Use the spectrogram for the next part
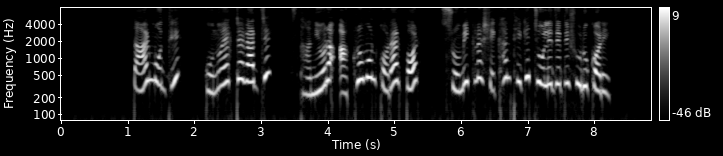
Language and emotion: Bengali, fearful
